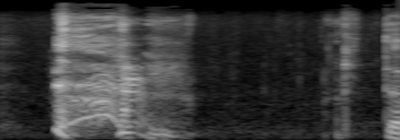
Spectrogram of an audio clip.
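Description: A man coughs once, a single rough burst of about half a second near the start, and the pitch of the cough falls as it ends.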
